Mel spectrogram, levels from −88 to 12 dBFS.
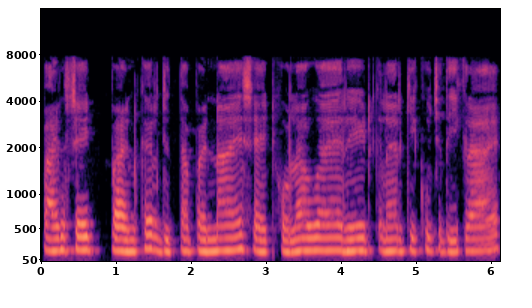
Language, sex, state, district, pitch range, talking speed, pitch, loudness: Hindi, female, Punjab, Kapurthala, 170-185 Hz, 175 wpm, 175 Hz, -17 LUFS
